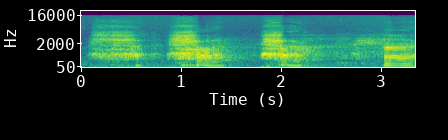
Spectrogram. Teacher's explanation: pastikan secara sebutan dia bunyi angin dulu keluar baru keluar suara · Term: ha pedas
